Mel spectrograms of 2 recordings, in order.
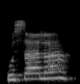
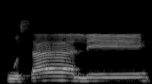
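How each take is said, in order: First: The final vowel is a plain open 'a'. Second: The final vowel is tilted toward an 'e' sound. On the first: "Kusala sama juga" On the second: "Jadi baca imalah kusali"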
